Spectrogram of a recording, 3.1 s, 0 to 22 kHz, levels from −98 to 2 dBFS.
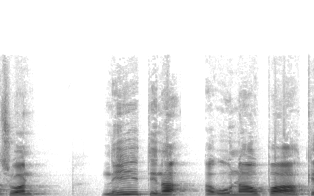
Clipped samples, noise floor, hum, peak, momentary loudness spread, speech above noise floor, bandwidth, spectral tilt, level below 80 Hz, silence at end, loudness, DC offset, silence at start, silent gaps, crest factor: under 0.1%; -72 dBFS; none; -6 dBFS; 12 LU; 49 dB; 13 kHz; -5 dB/octave; -68 dBFS; 0 s; -23 LUFS; under 0.1%; 0 s; none; 16 dB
